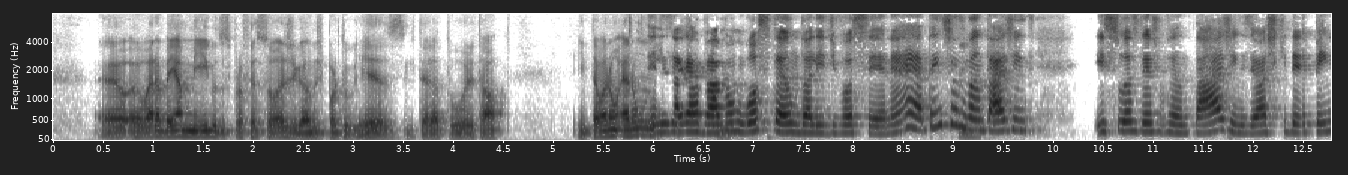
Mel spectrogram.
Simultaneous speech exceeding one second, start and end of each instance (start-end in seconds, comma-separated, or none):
none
